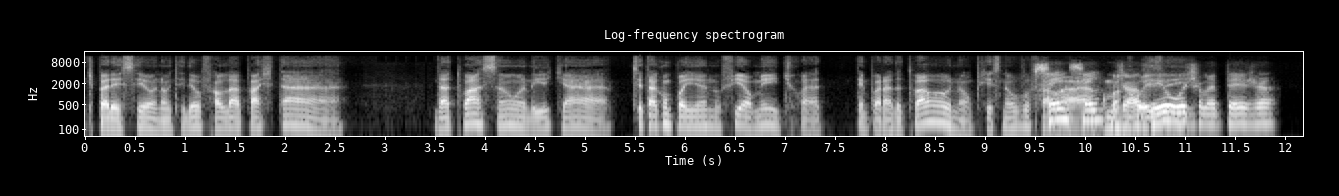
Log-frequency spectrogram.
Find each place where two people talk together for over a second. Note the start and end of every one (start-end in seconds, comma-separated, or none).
9.5-11.2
